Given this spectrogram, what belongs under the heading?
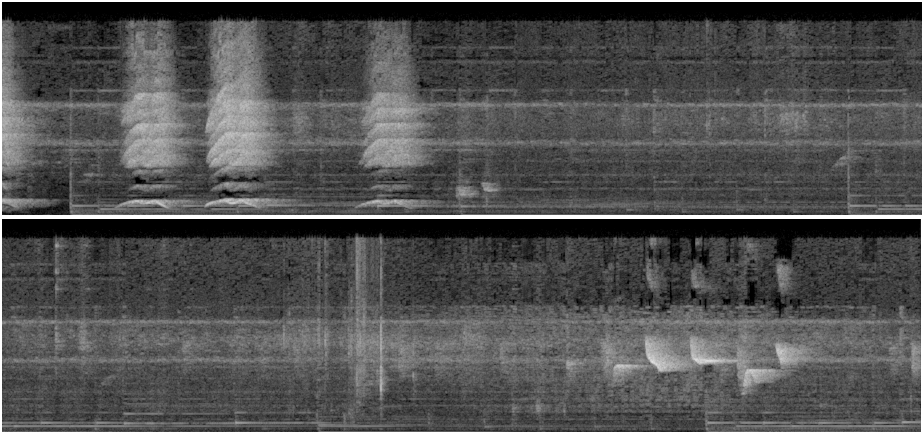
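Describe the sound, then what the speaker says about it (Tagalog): Birds in a forest chirp and whistle in short bursts and scattered calls, broken by several low dull thumps in the background, with no voices. "yung mga ibon sa kagubatan mga master, no?"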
